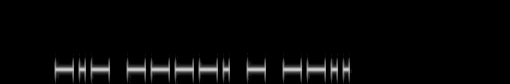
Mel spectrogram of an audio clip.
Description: Morse code, heard as a keyed tone, about 20 wpm, 700 Hz. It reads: K9TZ
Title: Speed Racing - USA 1x2 Call Signs 17wpm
